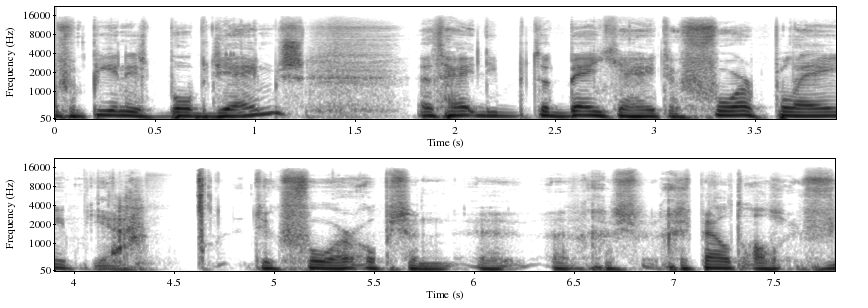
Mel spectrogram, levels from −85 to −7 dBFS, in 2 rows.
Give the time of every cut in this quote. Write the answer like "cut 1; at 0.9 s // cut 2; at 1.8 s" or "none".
none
